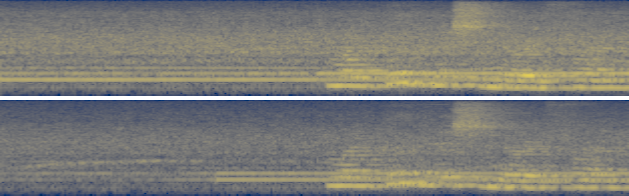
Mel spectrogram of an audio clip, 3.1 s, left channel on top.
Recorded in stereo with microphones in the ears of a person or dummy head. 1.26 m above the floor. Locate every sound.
1.6 s a woman speaking: centre (ahead or behind), 0.7 m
